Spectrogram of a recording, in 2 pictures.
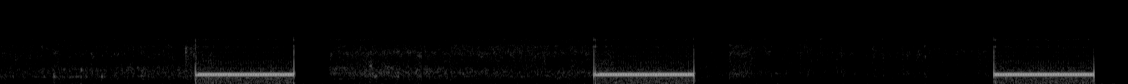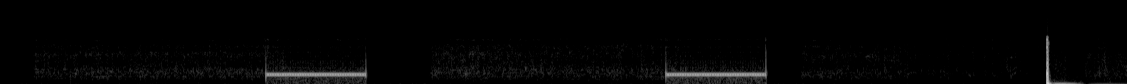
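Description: Telephone ringback tone on a transferred call: five one-second rings, one steady pitch, about four seconds apart over faint line hiss. A sharp click comes just before the end.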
